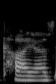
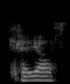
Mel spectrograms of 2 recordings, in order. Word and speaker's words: Kayas: A lot of people can't pronounce my name. Oh, really, what do they? No, because they're like. Is it Keyas, Kayas or is it K?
